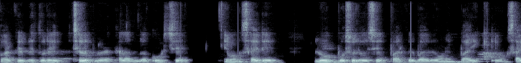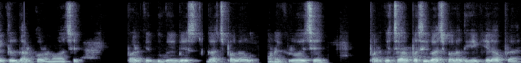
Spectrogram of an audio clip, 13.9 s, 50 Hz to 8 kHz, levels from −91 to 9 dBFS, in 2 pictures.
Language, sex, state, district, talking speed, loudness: Bengali, male, West Bengal, North 24 Parganas, 165 wpm, -18 LUFS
